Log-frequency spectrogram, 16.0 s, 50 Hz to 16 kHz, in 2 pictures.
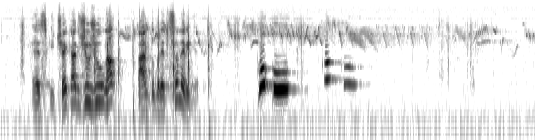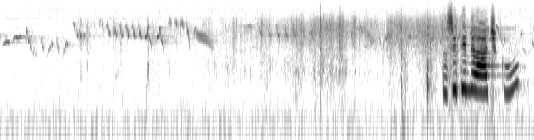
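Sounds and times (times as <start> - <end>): small songbirds chirping: 0.5 - 16.0.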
